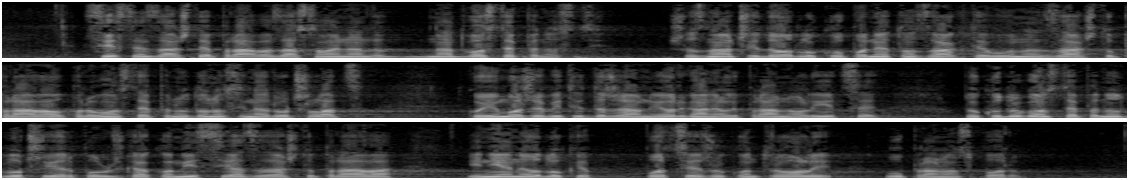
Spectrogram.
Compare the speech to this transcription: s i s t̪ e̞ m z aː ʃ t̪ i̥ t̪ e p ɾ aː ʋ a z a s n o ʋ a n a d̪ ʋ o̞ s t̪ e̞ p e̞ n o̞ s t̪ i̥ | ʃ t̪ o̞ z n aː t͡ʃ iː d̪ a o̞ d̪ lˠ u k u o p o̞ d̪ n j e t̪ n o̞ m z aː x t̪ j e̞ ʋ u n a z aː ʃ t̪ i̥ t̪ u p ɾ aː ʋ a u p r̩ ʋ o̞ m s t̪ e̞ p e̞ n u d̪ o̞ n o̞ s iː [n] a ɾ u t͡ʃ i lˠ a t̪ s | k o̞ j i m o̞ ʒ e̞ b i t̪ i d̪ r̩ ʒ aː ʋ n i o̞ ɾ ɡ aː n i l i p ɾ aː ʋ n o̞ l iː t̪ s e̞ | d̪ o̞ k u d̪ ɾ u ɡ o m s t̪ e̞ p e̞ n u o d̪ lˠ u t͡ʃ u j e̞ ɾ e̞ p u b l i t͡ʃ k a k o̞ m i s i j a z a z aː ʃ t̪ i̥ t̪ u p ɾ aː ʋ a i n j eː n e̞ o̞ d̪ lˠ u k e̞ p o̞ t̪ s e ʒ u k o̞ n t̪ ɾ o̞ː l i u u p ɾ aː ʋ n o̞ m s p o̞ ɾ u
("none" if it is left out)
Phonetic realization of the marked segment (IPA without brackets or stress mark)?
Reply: n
